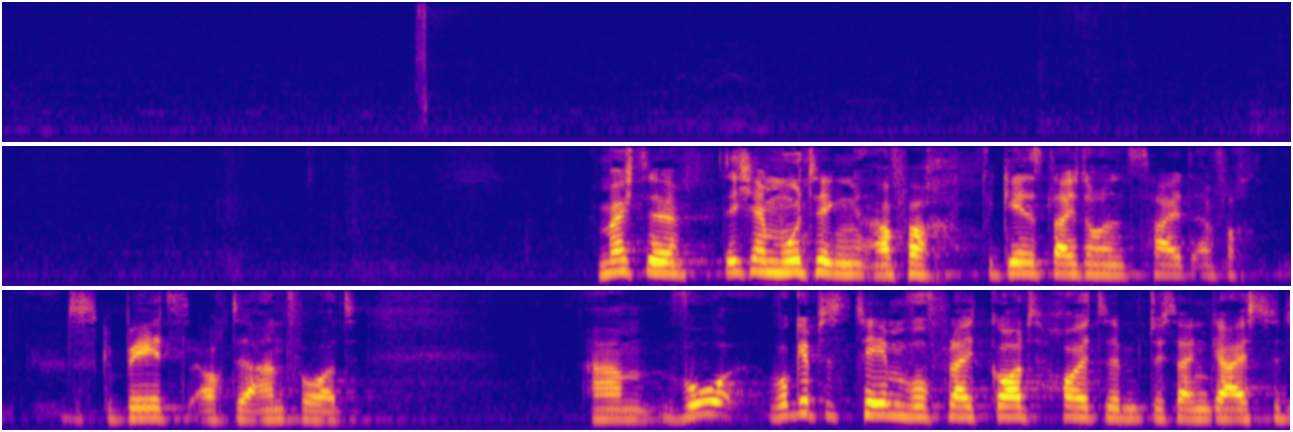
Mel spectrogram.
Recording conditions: large echoing room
